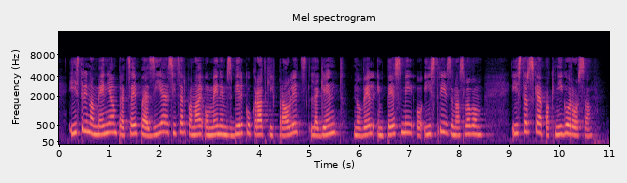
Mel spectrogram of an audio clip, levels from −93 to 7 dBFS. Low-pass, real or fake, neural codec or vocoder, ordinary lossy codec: 7.2 kHz; real; none; MP3, 48 kbps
